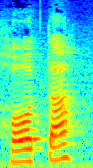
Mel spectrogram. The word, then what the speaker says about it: jota: Jota, I'll put a hole and then ta here.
